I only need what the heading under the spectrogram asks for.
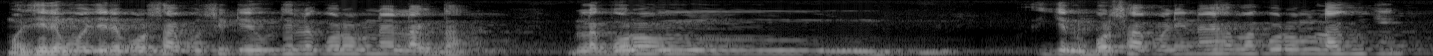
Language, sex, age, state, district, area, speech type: Odia, male, 60+, Odisha, Boudh, rural, spontaneous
